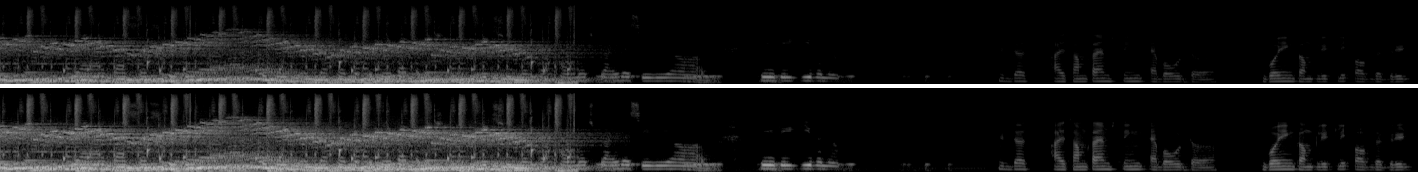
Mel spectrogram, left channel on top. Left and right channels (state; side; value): quieter; left; 8.3 dB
